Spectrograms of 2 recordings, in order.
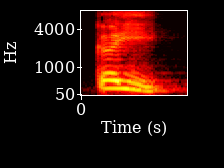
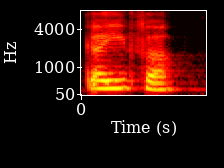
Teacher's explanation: کیفا یہ یائے لین ہے، اس کو اردو کی طرح کیفا نہیں پڑھنا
